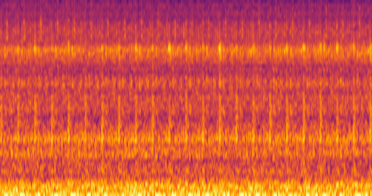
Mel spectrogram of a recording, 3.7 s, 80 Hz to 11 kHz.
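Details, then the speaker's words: 2009 Chevrolet Duramax LMM diesel dually at idle during injector cut-out test: rough idle with repeating knock around ninety a minute under the diesel rattle, seemingly from rear of engine; injector knock or cracked flex-plate suspected, not confirmed. "It sounds like the back of the motor. Sounds like the center."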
